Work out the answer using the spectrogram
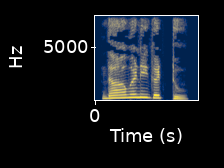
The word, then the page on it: ಧ್ವನಿಗೊಡು: dhvanigoḍu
